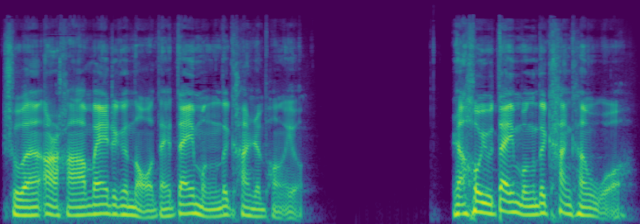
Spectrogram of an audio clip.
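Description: A man's voice: lowish voice, expressive, moderate pace, a bit bright. A man telling comic anecdotes in a chatty way, full of tag questions. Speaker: stand-up storyteller. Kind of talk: comic monologue of short anecdotes.

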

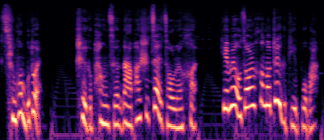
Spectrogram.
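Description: A woman voicing a calm, sharp-witted young woman fighter who muses in a cool, measured way. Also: a little high, slightly rough, no room sound, soft background music. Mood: musing. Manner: cool, measured inner musing. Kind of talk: audiobook character reading.

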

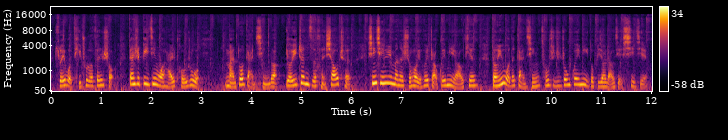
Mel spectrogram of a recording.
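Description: A woman co-hosting a podcast, reading a listener's letter aloud at a steady, conversational pace. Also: mid-range voice, brisk, a little hiss or hum. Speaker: podcast co-host.

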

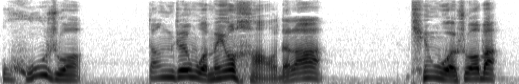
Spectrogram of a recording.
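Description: A man voicing a boorish, blustering rich young man who hems and pauses between words, in a story reading. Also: medium pitch, sing-song, fairly bright tone, dry recording, clean studio sound, pitched above the performer's own voice, heavily acted. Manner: hemming with drawn-out pauses.

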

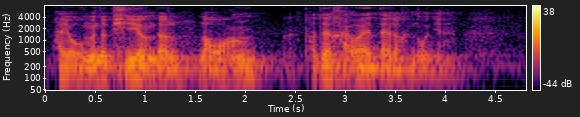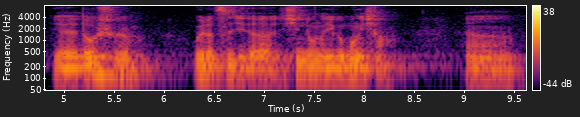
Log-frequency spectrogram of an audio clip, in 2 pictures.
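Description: A man from Xi'an talks informally on stage as a musician, haltingly and with many pauses. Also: low voice, steady tone, dark tone. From Xi'an, Shaanxi, China. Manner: halting, pausing often. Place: stage in a hall. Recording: echoey hall, distant mic, faint noise.

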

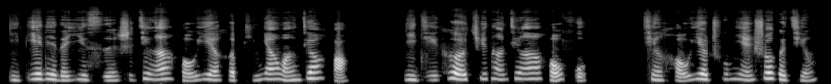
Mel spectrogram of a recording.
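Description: A woman's voice: a little high, moderate pace, dry recording, studio quality, close to an everyday voice. A woman reading an audiobook novel, voicing a haughty, scheming middle-aged stepmother of a noble house who speaks sharply and indignantly.

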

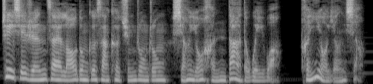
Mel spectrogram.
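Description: Cold old revolutionary man, as a woman reader puts him on, lecturing, slow and even, low hushed voice. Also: soft background music. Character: elderly calm Bolshevik man, cold and methodical.

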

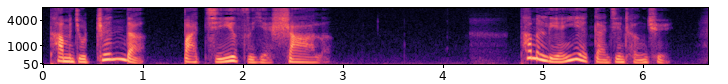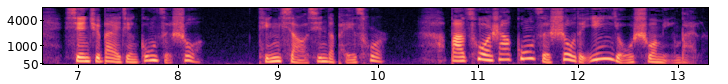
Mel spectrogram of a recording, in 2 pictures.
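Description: A woman narrating a classic children's story in an expressive, dramatic way. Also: fairly low pitch, measured pace, pauses often, no room sound, studio quality.

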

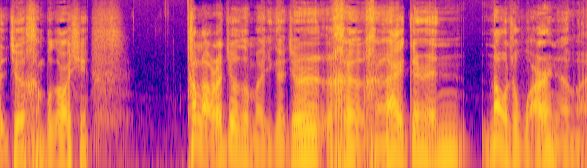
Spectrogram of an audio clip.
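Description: A man's voice: mid-range voice, no room sound, clean studio sound. A middle-aged man, a film professor, telling colloquial anecdotes as an interview guest and often asking his listener to agree. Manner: lively, acts out quoted voices; colloquial, many fillers and tag questions. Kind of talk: anecdotal storytelling.

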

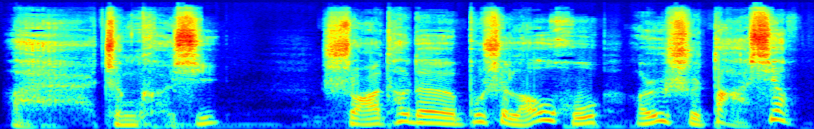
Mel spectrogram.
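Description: A man voicing the boy's easygoing, joking father, speaking low and slow in a husky voice. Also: sing-song, a little mellow, full character voice. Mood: amused. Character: calm, jokey father of the boy hero.

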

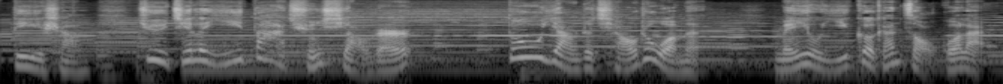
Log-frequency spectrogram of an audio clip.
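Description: Woman narrating a storybook, expressive, lively pitch, lowish voice, faint music underneath. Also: moderate pace. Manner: lively, expressive first-person telling.

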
